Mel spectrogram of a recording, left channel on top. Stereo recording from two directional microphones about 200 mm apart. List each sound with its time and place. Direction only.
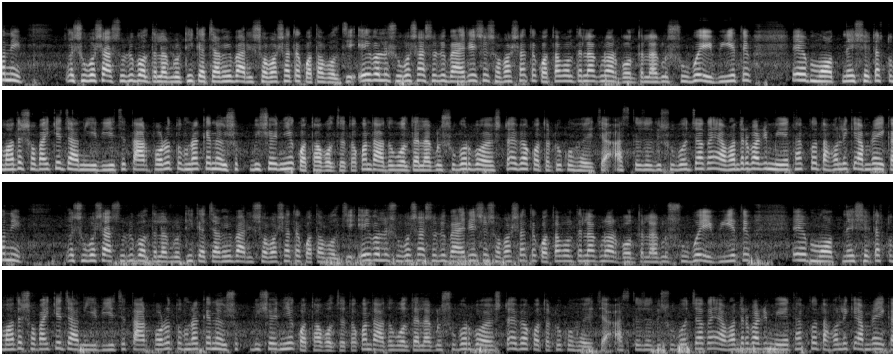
0.7 s speech: 30° left (ahead or behind)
